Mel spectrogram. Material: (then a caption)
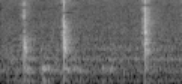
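Bamboo. A bamboo culm is struck four times, giving short, clear, high-pitched ringing taps. The clear ringing marks the bamboo as mature, older culm.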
